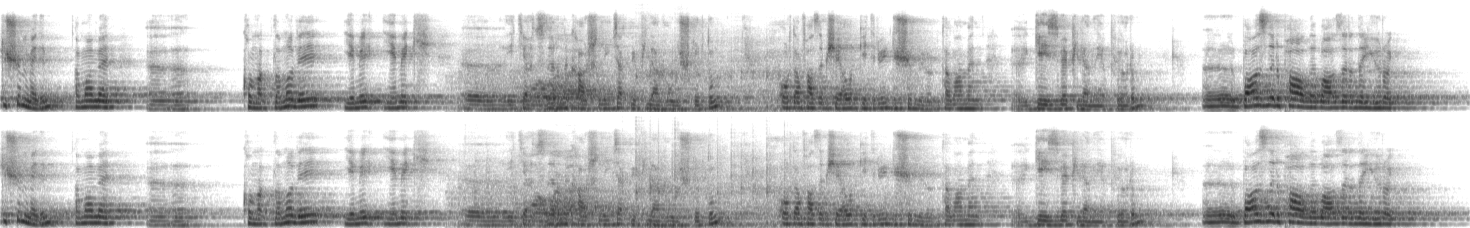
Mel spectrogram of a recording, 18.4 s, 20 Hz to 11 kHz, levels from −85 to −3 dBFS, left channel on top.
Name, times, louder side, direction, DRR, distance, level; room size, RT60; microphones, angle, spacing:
voice 1, 0.0-1.4 1.8-2.4 3.0-4.0 4.3-5.4 5.8-9.0 9.3-9.4 9.7-12.3 12.6-14.3 15.0-17.4, left 1 dB, 35° left, 7 dB, 1.9 m, -26 dB
sound 1, 5.6-11.4, left 1 dB, 50° right, 7.4 m, -36 dB
29.0 x 15.5 x 9.7 m, 2.4 s
head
